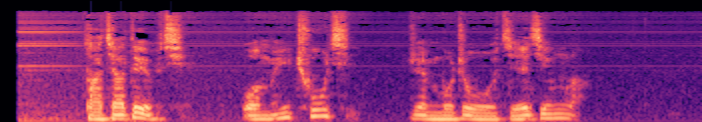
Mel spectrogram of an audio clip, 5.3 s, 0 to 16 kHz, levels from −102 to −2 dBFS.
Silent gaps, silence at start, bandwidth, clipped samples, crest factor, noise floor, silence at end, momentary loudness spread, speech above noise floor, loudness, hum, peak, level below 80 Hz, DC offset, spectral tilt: none; 0.15 s; 11.5 kHz; under 0.1%; 18 dB; -53 dBFS; 0.9 s; 12 LU; 38 dB; -15 LUFS; none; 0 dBFS; -36 dBFS; under 0.1%; -4 dB/octave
